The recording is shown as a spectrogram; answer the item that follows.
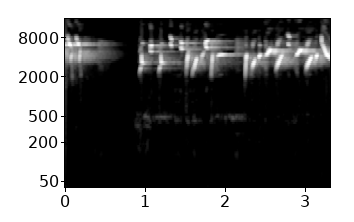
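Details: European goldfinch song, offered as a clean, error-free song for tutoring young goldfinches and stimulating females: a fast, bright jumble of liquid twitters, tinkling notes and short buzzy trills, high-pitched and continuous after a brief pause.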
